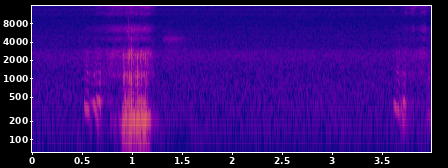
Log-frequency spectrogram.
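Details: Sleeping Chihuahua Ted, a big dog from Indonesia, gives one short raspy snore after a faint squeaky intake of breath, then a long quiet stretch and another soft squeak at the end.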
